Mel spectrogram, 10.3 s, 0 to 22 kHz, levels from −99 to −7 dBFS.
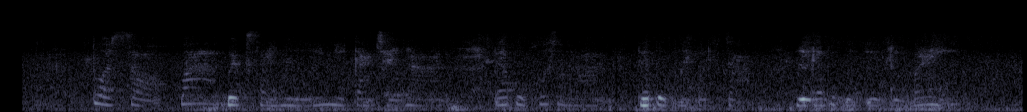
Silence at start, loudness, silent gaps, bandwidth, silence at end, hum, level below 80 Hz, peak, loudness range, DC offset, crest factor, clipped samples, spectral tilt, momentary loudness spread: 0.25 s; -58 LUFS; none; 7 kHz; 0.05 s; none; -78 dBFS; -34 dBFS; 9 LU; under 0.1%; 24 dB; under 0.1%; -5.5 dB/octave; 17 LU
